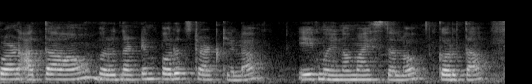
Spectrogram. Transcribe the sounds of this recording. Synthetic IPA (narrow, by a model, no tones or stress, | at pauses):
pəɳa̰t̪abʱəɾət̪naʈimpəɾət͡ssʈaɾʈkela | ekməɦinamajst̪əlɔkəɾt̪a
